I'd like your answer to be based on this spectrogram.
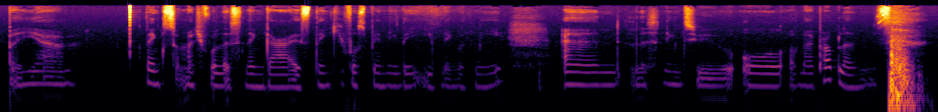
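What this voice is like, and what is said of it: Quiet, sleepy, hushed voice. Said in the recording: “I feel like I'm doing my sleepy voice... it sounds like my sleepy voice, my quiet voice, my I'm trying not to disturb people voice”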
